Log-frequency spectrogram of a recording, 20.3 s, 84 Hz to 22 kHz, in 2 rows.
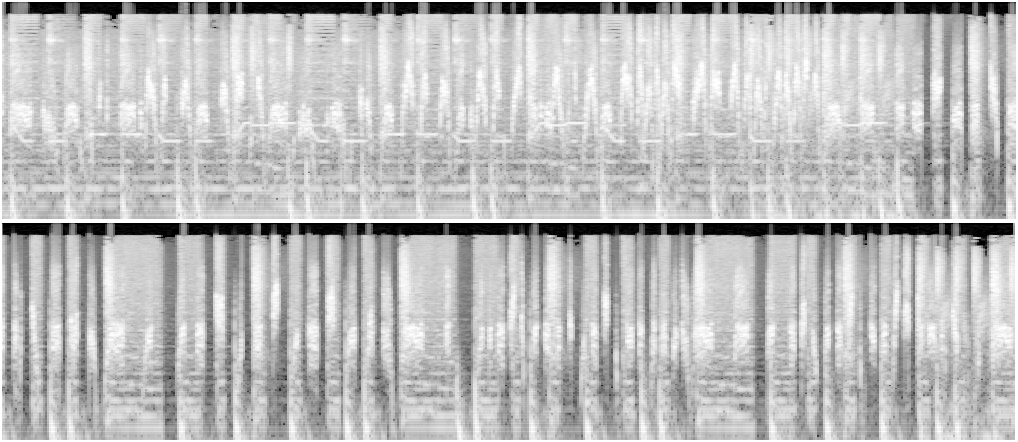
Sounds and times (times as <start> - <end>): Inside, small room: 0.0 - 20.2
Scratching (performance technique): 0.0 - 20.2.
